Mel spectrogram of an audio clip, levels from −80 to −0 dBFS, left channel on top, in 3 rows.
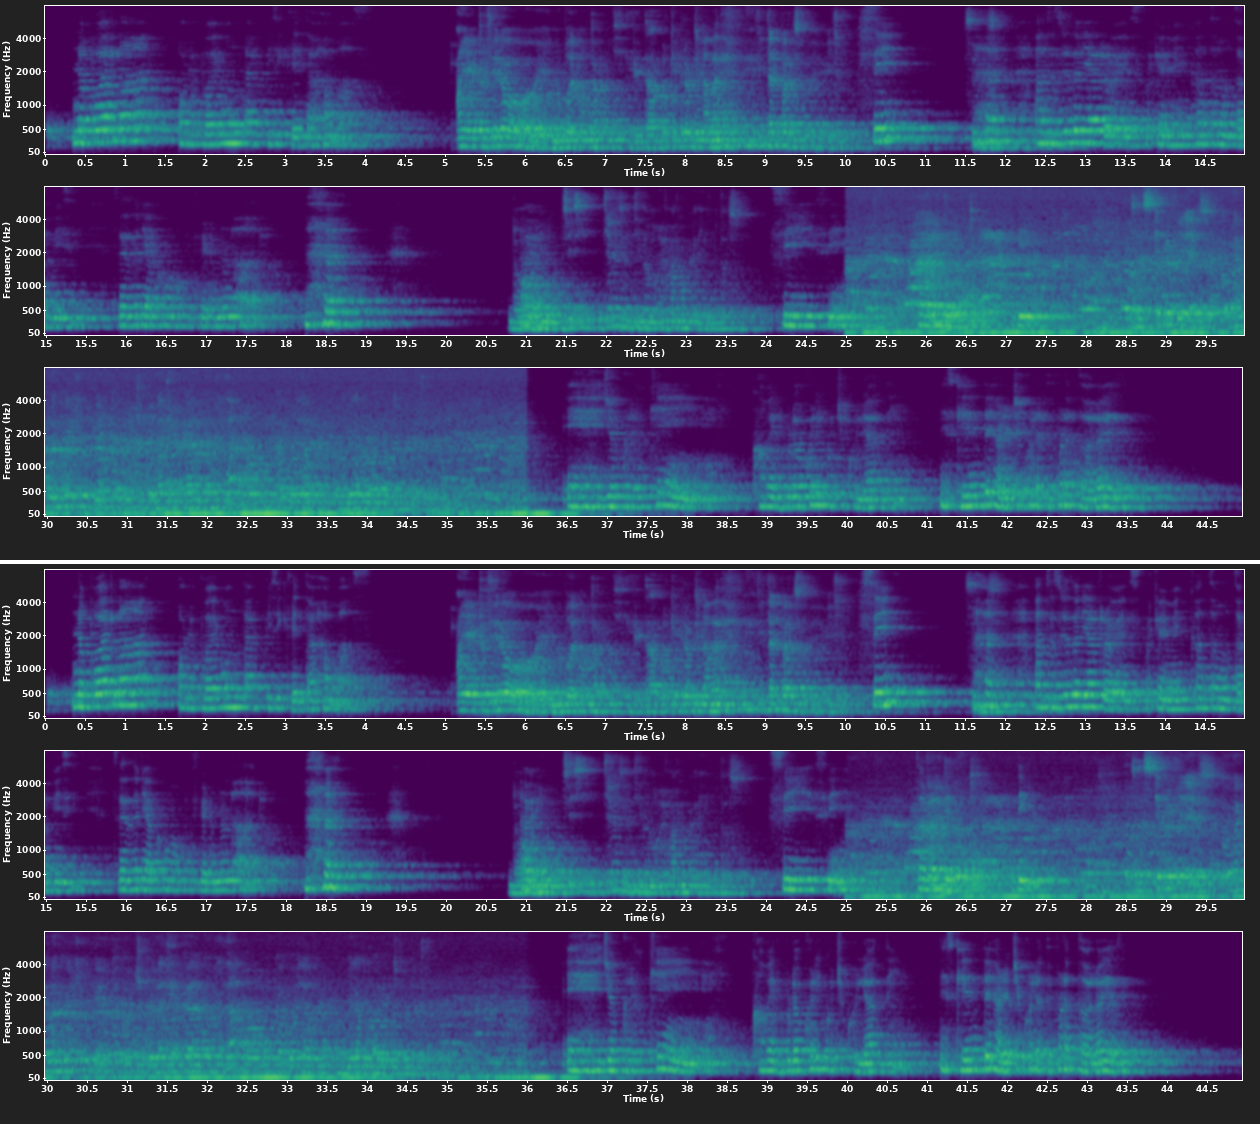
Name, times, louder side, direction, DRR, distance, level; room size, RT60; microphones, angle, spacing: voice 1, 0.3-1.4 1.7-3.9 10.3-10.7 11.6-15.4 15.9-17.7 18.2-18.8 19.3-19.5 20.9-21.2 24.0-25.1 25.9-26.8 27.0-27.5 28.0-28.1 36.4-38.4 38.8-40.8 41.1-43.5, right 1 dB, 35° right, 1 dB, 0.7 m, -29 dB
voice 2, 5.1-10.4 11.5-12.0 20.8-23.7 26.0-26.6 28.1-34.7, equal, 25° left, -5 dB, 2.2 m, -30 dB
sound 1, 25.0-36.0, left 3 dB, 85° left, 0.5 m, -30 dB
13.0 x 4.5 x 6.4 m, 2.5 s
head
